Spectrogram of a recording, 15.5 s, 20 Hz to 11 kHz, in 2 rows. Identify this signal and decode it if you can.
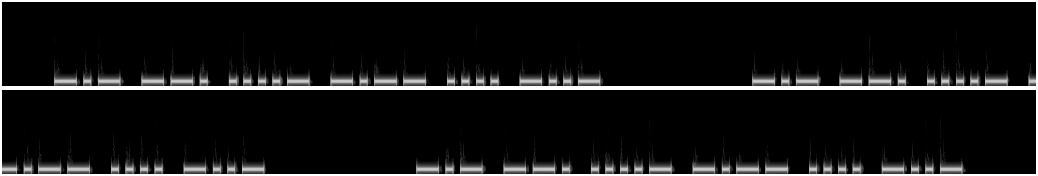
Morse code, heard as a keyed tone, about 22 wpm, 700 Hz. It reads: KG4YHX KG4YHX KG4YHX
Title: USA Call Signs - 6 Characters - Repeated 3x - 22wpm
